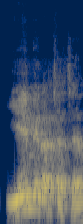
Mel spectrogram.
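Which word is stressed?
ये. The stress falls on the word ये. This person, not that one, is my uncle. "वो नहीं है"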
